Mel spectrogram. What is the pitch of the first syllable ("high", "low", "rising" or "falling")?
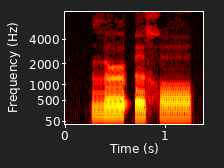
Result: high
